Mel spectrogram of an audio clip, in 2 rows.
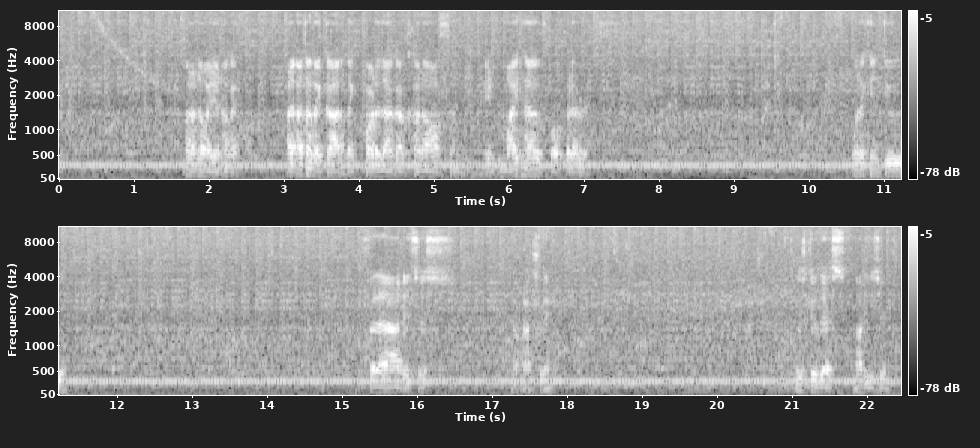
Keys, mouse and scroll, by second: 1.3 shift+middle click.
